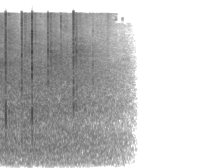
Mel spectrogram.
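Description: Indoor arena ambience: a steady hubbub with a few sharp taps, fading out to silence about a second and a half in.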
